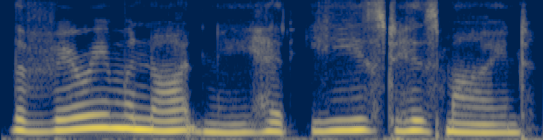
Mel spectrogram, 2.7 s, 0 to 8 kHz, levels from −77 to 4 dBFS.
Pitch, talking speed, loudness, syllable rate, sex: 210 Hz, 155 wpm, -13 LUFS, 4.9 syllables/s, female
